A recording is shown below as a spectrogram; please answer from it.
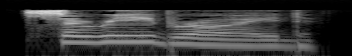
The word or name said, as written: cerebroid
